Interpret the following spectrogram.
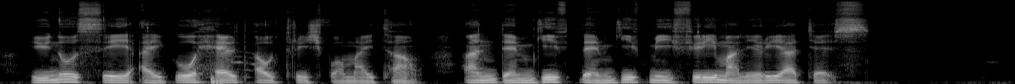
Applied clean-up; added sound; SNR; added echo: none; none; none; none.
